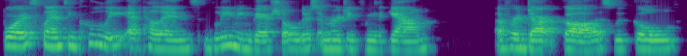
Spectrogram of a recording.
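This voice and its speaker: A woman's voice: fairly low pitch, steady tone, measured pace, reverberant. A woman reading a classic novel aloud in an unpolished amateur way, with occasional stumbles. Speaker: reader of a read-aloud series. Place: indoors at home, echoey room.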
